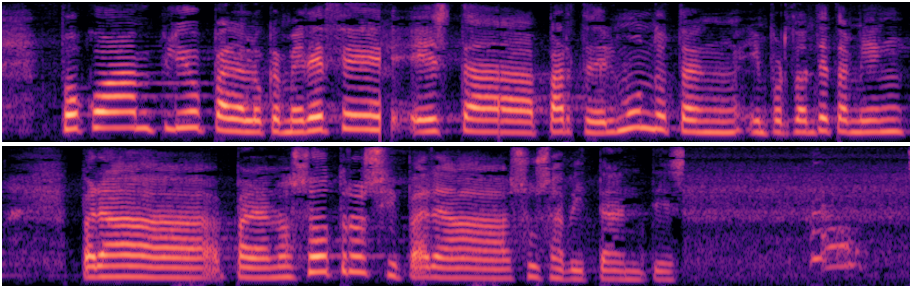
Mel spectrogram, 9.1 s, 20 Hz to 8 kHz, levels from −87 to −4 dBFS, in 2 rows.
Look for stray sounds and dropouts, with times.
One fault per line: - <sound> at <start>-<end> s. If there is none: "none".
- dropout at 1.9-2.0 s
- bark at 8.6-8.9 s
